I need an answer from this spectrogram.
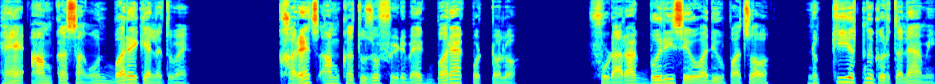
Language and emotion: Goan Konkani, sad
